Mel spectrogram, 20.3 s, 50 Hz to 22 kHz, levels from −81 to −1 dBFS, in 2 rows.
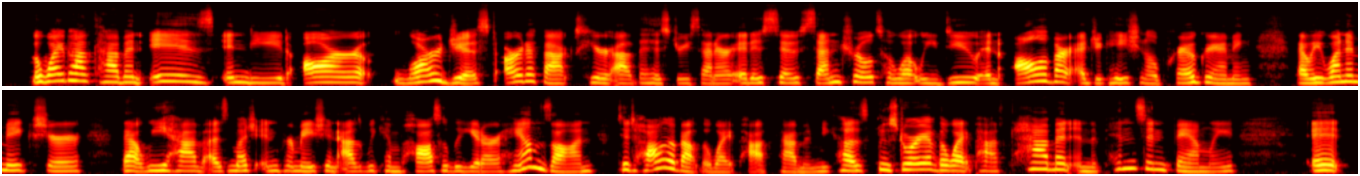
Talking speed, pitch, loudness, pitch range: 200 wpm, 225 Hz, -25 LUFS, 205-250 Hz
